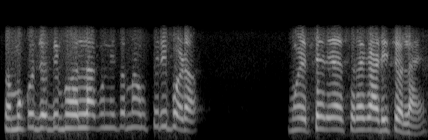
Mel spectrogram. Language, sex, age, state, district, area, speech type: Odia, female, 30-45, Odisha, Sambalpur, rural, conversation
